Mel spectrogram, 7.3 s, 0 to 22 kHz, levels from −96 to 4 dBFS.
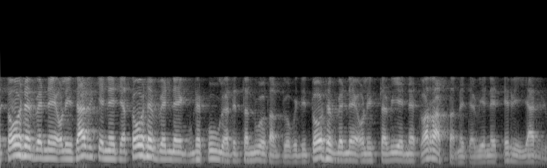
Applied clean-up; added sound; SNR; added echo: none; none; none; none.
